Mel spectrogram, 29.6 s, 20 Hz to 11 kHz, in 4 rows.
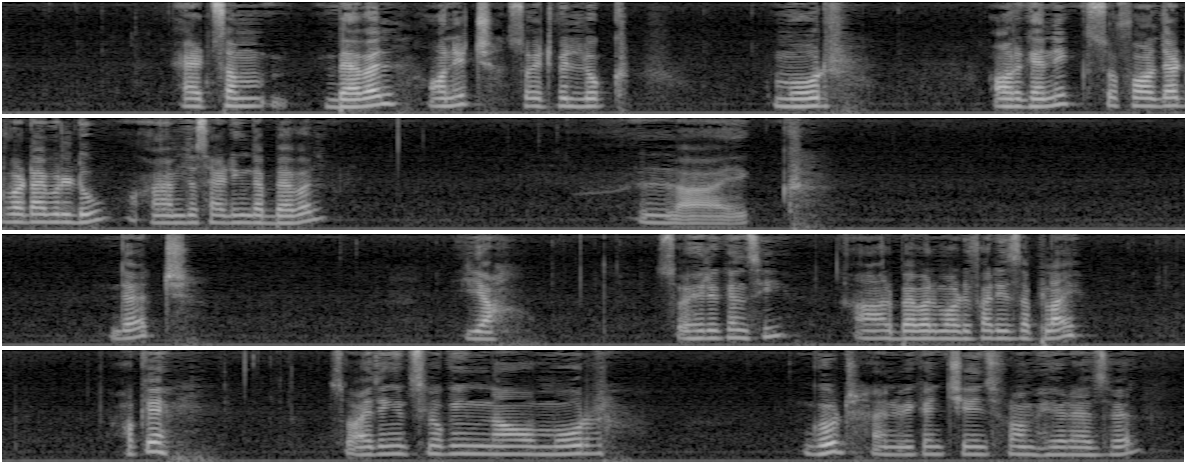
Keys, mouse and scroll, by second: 0.5-0.8 shift+middle drag, 0.8-1.3 scroll up 5, 1.3-4.4 shift+middle drag, 4.5-5.0 middle drag, 5.0-5.4 scroll up 2, 5.4-9.4 shift+middle drag, 9.4 q, 17.3 scroll down 2, 17.5-21.6 middle drag, 21.6 scroll down 3, 21.8-23.3 shift+middle drag, 23.3-23.7 scroll up 5, 23.7-27.1 shift+middle drag, 27.1 click.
